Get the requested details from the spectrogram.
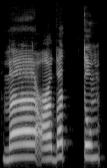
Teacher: عبدتم میں یہاں پہ 3 حروف ایسے ہیں کہ با ہمارا متحرک ہے، دال ساکن ہے، اور تا مشدد ہے، تو ہم اس میں با متحرک کو تا مشدد کے ساتھ ملا دیں گے اور دال ساکن کو چھوڑ دیں گے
